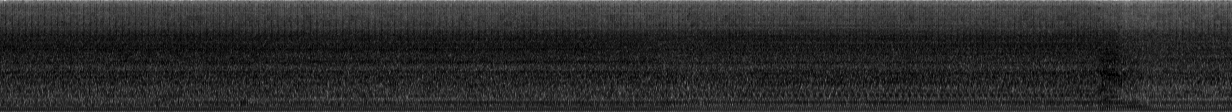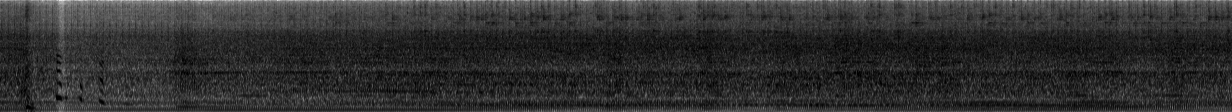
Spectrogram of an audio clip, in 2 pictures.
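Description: A diesel engine runs on a homestead with a loud, steady idling drone and vibration throughout, broken by a few brief knocks and clanks midway.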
